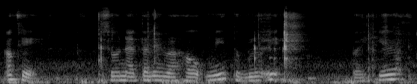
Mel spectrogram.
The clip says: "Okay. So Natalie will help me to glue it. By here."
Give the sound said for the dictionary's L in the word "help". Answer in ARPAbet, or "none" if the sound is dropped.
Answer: none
